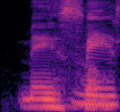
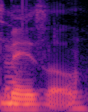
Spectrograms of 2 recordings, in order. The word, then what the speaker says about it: Maisel: Maisel. Maisel, okay.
